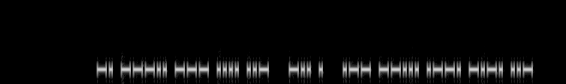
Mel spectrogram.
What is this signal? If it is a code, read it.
Morse code, heard as a keyed tone, about 39 wpm, 700 Hz. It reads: N8OHU DE W7PCU
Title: USA Callsign DE Callsign - 5 Characters - 40wpm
